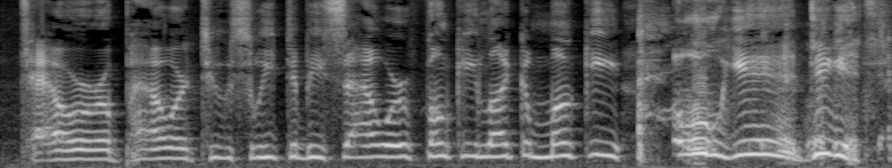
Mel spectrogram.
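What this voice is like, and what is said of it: Macho Man Randy Savage impression. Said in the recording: “your best Macho Man imitation”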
